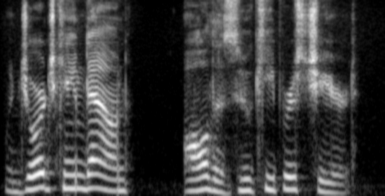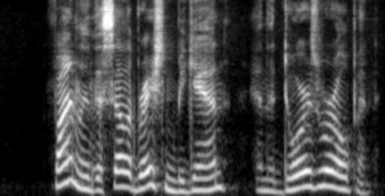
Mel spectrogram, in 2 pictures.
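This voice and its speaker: A storyteller reading a children's book aloud in an expressive, dramatic way. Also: medium pitch, measured pace. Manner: expressive, acts out character lines.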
